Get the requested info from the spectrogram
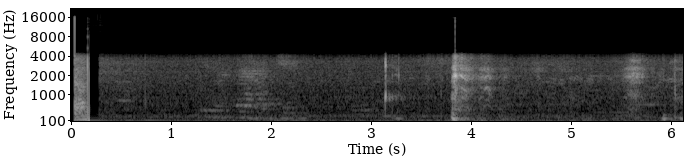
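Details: A 1-month-old baby hiccuping: a few brief, sharp catches heard over background music and a voice; infant hiccups.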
